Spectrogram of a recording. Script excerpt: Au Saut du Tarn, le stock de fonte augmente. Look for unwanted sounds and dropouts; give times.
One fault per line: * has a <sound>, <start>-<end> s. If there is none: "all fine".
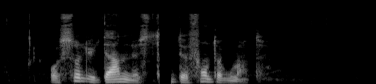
* has a dropout, 1.6-1.7 s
